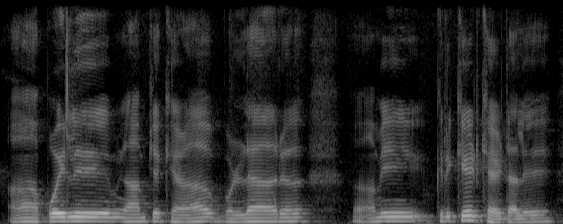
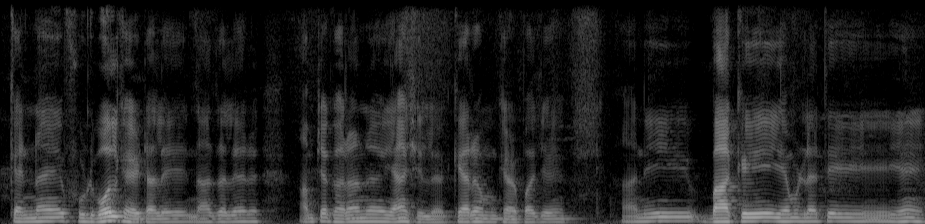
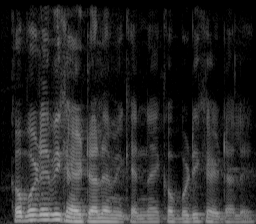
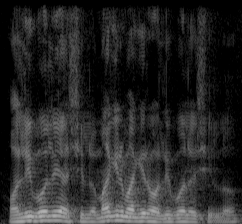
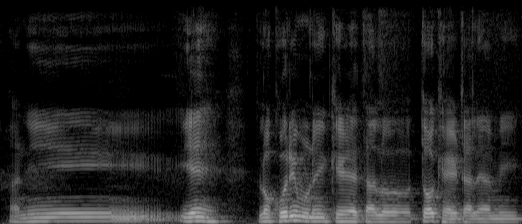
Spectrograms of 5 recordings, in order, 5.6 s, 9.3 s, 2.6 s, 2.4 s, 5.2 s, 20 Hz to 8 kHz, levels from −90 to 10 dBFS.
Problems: none marked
